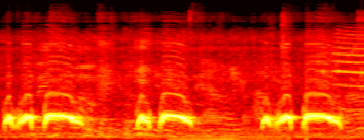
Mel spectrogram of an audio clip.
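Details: Spotted dove giving a luring song meant to prompt other doves to sing along: three hoarse arched coo phrases, each a short double note then a longer drawn-out coo, spaced about every one and a half seconds.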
